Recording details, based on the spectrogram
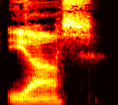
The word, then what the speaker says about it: EOS: So let's talk about like what's the future look like for KRC as a part of uh, EOS. Am I saying that right? EOS? – Uh, EOS. EOS. – EOS. EOS. Yeah. Um, like like the sun god.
